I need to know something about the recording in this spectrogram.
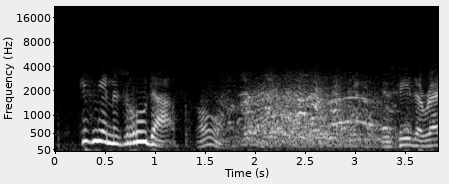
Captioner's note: audience laughter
